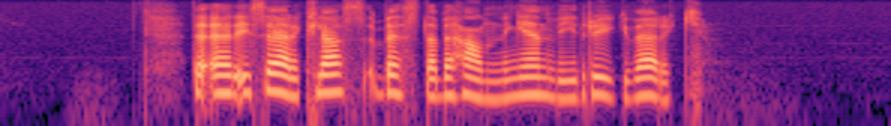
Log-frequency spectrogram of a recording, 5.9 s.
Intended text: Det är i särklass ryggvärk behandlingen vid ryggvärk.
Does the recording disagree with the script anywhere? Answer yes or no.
yes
